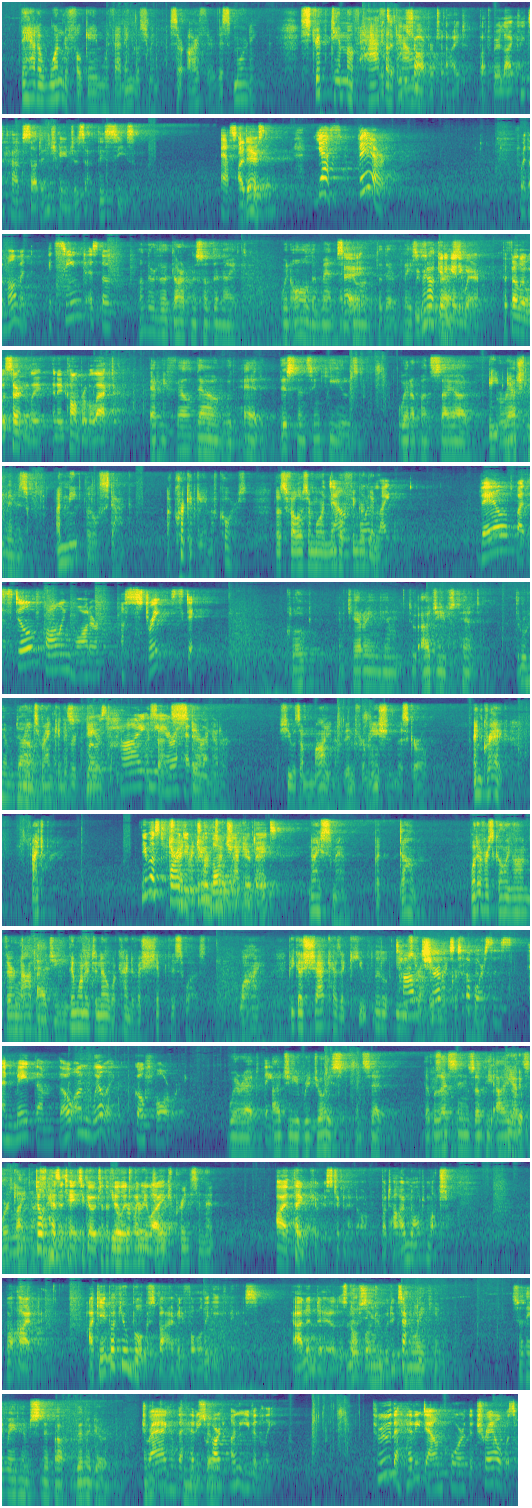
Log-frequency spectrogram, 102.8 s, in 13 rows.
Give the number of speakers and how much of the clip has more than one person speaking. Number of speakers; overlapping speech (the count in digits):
4, about 20%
